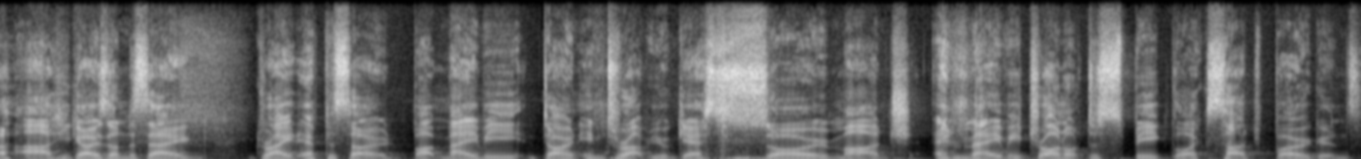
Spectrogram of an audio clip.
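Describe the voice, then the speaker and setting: Music plays in the background. A man talks at a very slow pace, with a medium pitch and ordinary pitch variation. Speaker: podcast host. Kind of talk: casual chat.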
